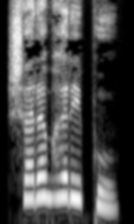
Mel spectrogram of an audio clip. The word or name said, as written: ಶರಭರಿಪು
